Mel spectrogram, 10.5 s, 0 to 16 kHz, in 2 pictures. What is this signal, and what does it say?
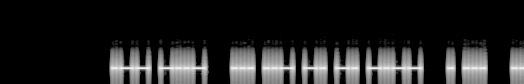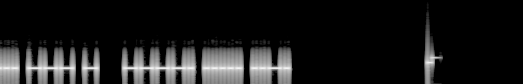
Morse code, heard as a keyed tone, about 30 wpm, 700 Hz. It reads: WX SUNNY ES HOT 95F
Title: Common QSO Phrases Encore 30wpm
